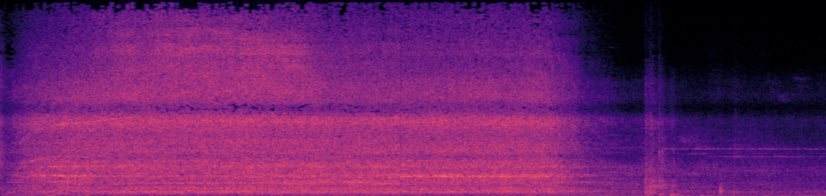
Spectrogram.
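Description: Handheld hair dryer blowing hot air through the hair. It starts just after the beginning, runs steadily with a motor tone under the rush of air, and switches off a little under six seconds in. A few light clicks of handling follow.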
